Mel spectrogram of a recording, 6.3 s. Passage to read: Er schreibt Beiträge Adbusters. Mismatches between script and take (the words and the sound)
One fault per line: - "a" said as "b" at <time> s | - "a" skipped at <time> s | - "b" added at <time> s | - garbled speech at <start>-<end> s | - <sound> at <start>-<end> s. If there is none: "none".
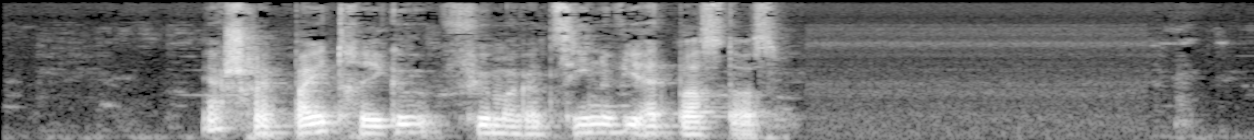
- "für Magazine wie" added at 2.2 s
